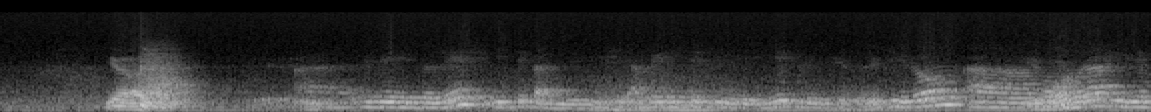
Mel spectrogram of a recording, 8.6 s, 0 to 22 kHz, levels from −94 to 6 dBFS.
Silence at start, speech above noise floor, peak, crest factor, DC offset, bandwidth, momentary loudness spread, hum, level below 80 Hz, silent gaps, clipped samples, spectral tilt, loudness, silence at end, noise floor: 0 s; 21 dB; -8 dBFS; 20 dB; under 0.1%; 13.5 kHz; 13 LU; none; -48 dBFS; none; under 0.1%; -10 dB/octave; -27 LUFS; 0 s; -47 dBFS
